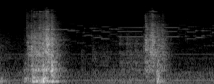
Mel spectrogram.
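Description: Instant Pot pressure-cooker lid being set on and turned to lock: a short scraping knock about half a second in, then a shorter click about a second later.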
